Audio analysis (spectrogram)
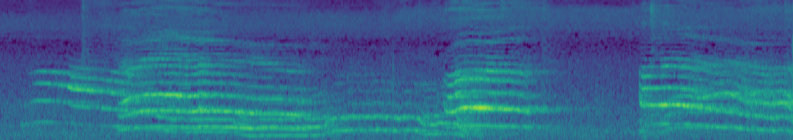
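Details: Domestic cats, a male and female coming together, give long wavering yowls with rich harmonics. Pitch slides down and rises again over several seconds, followed by two more drawn-out howls.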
